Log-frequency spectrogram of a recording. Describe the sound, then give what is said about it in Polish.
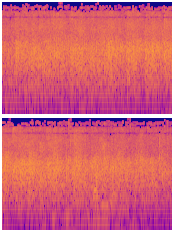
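Steady audience applause after a live performance: dense, continuous clapping that holds an even loudness for the whole five seconds without a break. “Brawa dla Kuby.”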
